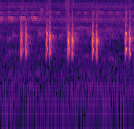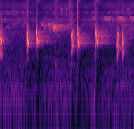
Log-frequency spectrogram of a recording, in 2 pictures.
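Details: Sooty-headed bulbul, chatty rolling song used as a lure for other birds. Paired, clipped notes repeat roughly every half second, with a fainter higher whistle behind them.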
